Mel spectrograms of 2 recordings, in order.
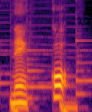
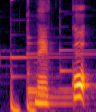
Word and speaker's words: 根っこ: そして即音根っこ少しだけ息を止めるような言い方をします。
